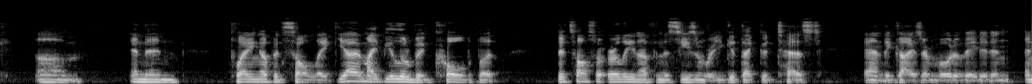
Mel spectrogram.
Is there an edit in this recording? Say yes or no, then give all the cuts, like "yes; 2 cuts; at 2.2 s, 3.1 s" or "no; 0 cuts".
yes; 1 cut; at 2.3 s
